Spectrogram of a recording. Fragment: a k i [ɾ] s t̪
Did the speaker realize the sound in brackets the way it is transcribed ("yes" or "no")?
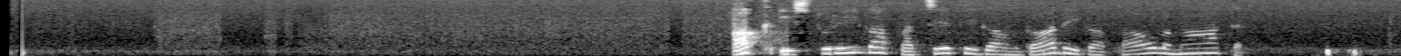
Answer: no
